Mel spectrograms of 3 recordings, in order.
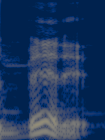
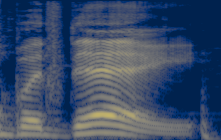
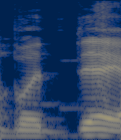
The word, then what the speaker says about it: bidet: Hope I'm saying it right. Oh, bidet. A bidet. I said bidet.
